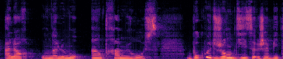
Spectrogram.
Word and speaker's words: intramuros: mais vous n'habitez pas intramuros vous voyez c'est un mot latin c'est pour ça que là je prononce le S normalement on ne prononce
